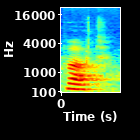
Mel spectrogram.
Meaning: rose (flower)
- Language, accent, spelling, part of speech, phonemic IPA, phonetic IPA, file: Armenian, Eastern Armenian, վարդ, noun, /vɑɾtʰ/, [vɑɾtʰ], Hy-վարդ.ogg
